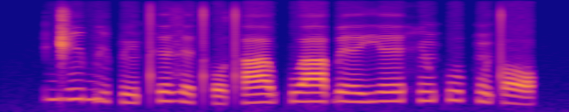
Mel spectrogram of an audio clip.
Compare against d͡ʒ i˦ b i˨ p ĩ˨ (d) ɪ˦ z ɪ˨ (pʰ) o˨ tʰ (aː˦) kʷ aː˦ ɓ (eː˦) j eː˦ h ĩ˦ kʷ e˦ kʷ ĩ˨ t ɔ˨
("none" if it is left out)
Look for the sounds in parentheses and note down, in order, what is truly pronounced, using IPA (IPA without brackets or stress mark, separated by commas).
tʰ, tʰ, aː˦, eː˦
